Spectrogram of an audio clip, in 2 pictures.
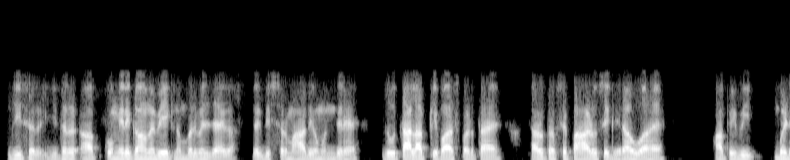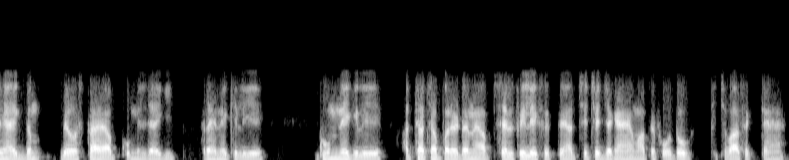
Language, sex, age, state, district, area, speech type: Hindi, male, 18-30, Uttar Pradesh, Jaunpur, rural, conversation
